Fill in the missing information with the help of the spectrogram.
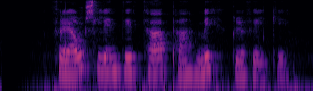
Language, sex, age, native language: Icelandic, female, 50-59, Icelandic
